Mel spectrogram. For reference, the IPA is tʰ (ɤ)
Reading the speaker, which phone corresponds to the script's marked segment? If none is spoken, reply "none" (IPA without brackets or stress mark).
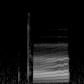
ɤ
